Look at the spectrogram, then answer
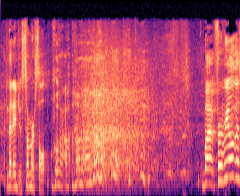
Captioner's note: laughter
